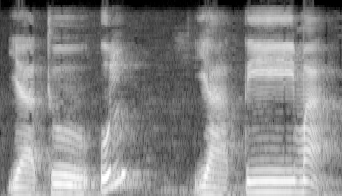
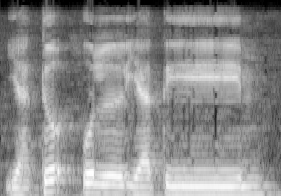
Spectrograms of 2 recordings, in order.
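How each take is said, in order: First: The phrase ends with a vowel sound. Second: The phrase ends with a consonant sound.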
